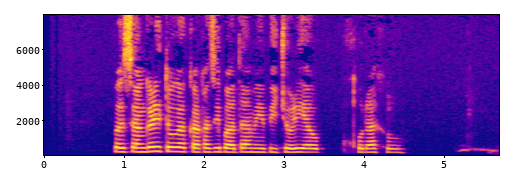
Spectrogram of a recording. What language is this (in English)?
Pashto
